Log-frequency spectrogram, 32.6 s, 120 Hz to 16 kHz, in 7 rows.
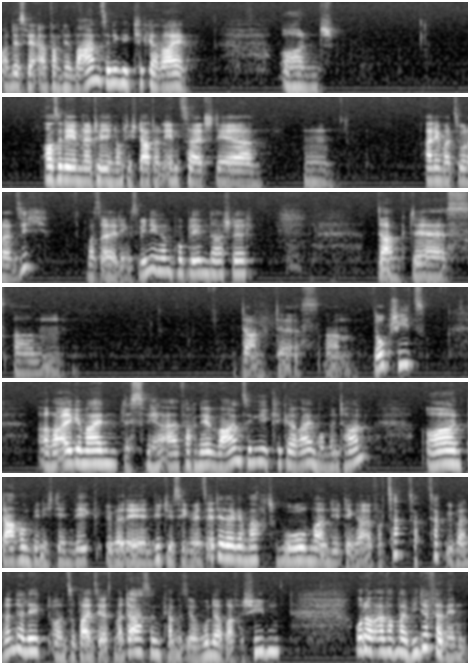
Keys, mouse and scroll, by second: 15.0 click, 20.9 click, 24.5 click.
